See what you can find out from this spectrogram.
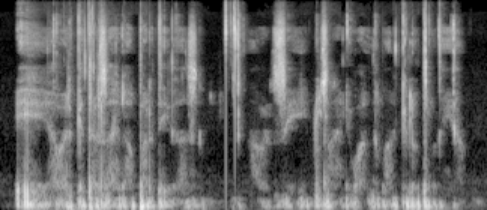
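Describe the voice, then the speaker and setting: Whispering at a moderate pace. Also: man. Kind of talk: casual talk to camera while gaming. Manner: soft-spoken, relaxed.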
